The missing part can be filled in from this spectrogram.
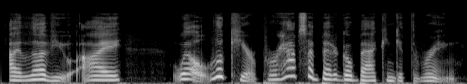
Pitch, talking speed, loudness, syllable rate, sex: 215 Hz, 190 wpm, -19 LUFS, 4.9 syllables/s, female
